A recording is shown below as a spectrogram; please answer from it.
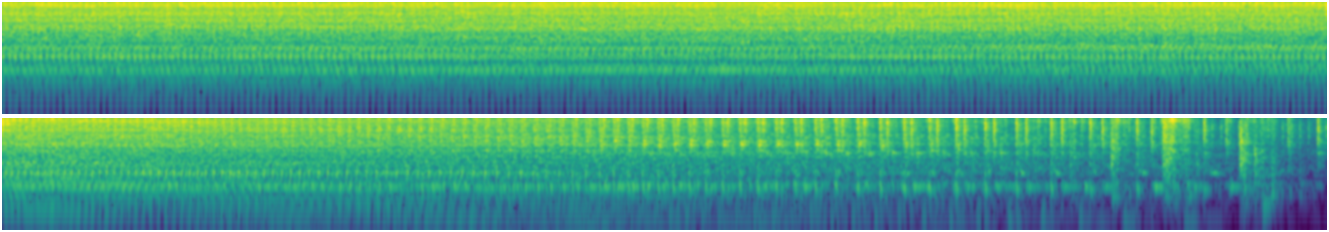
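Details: Old air-cooled Yanmar diesel cold-started with key start and compression release after bleeding air from the fuel lines; loud, even clatter once it catches, firing steadily with no misses.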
